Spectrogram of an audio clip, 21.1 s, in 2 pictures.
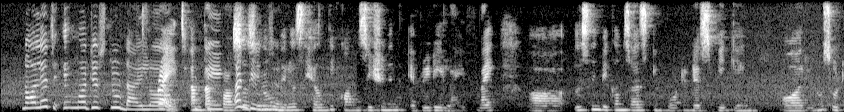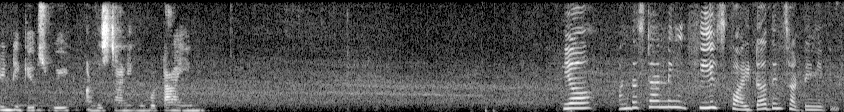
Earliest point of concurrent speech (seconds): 2.0 s

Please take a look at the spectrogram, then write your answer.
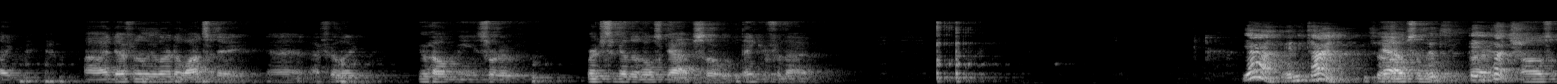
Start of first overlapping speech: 13.8 s

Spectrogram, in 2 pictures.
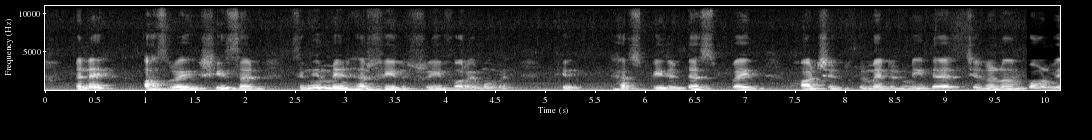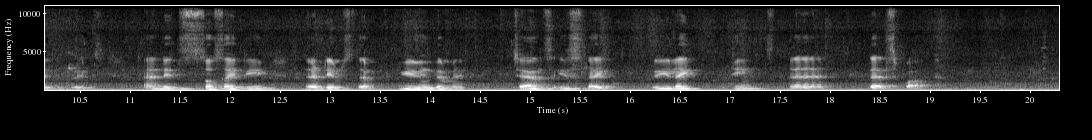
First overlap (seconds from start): none

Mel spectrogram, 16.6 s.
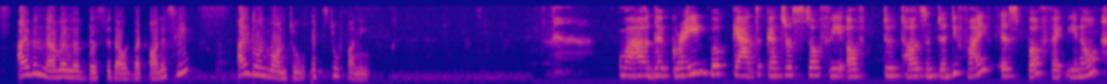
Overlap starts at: none

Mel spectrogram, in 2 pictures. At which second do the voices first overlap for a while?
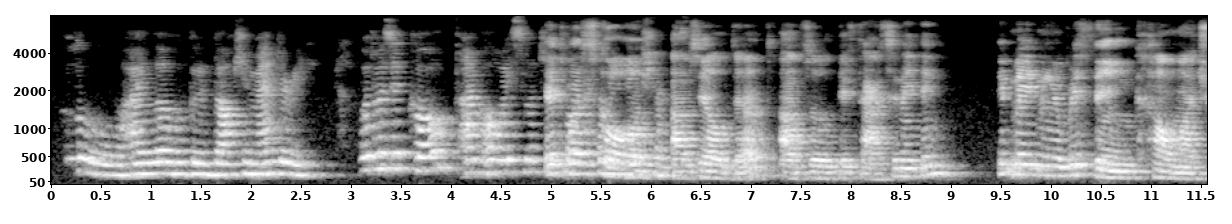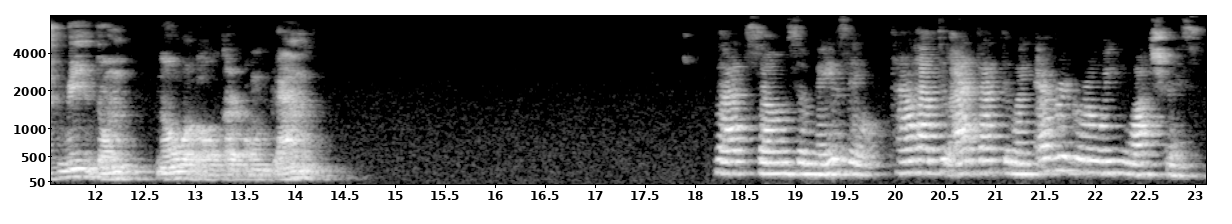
4.9 s

